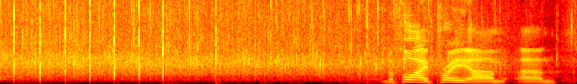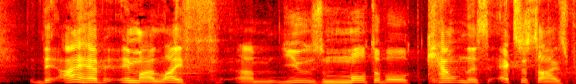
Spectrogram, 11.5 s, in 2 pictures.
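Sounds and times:
church congregation applauding: 0.0s - 5.7s
speech: 3.8s - 11.5s.

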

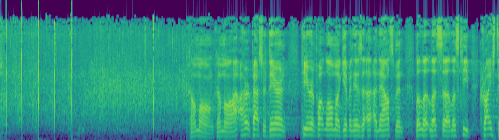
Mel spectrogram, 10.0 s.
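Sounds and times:
church congregation clapping at a Christmas service: 0.0s - 5.2s
speech: 3.8s - 9.9s.

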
